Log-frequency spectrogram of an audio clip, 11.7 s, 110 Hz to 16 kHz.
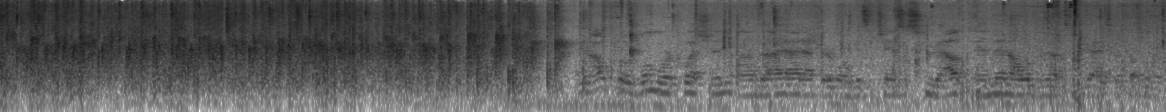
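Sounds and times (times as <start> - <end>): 
applause from a large audience at a talk: 0.0 - 6.0
speech: 8.2 - 11.6.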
